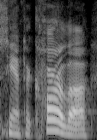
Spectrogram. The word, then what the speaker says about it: Santa Carla: I also appreciate you pronouncing it properly as Santa Carla because the mayor of Santa Cruz didn't want his town depicted because Where it they is filmed it, yeah.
